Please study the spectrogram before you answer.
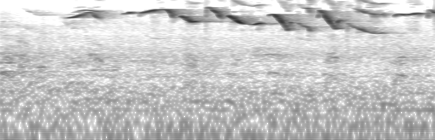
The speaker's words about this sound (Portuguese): Vocês estão ouvindo o pássaro? Vou abrir aqui para vocês ouvirem. Deixa eu ver se ele canta para vocês também. Tão lindo, meu Deus.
